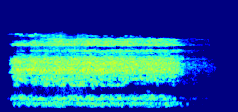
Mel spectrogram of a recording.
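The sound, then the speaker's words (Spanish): Deep inhalation during a guided breathing exercise: one steady, airy breath drawn in for about two seconds, then tapering off. It is soft and heard alone. “Inhala, sostén Exhala. Dos veces más. Inhala.”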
